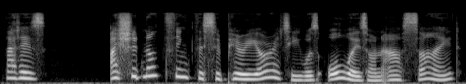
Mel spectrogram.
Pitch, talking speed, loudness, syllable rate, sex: 260 Hz, 155 wpm, -16 LUFS, 4.6 syllables/s, female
